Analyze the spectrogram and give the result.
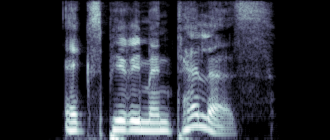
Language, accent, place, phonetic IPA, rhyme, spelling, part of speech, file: German, Germany, Berlin, [ɛkspeʁimɛnˈtɛləs], -ɛləs, experimentelles, adjective, De-experimentelles.ogg
- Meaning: strong/mixed nominative/accusative neuter singular of experimentell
